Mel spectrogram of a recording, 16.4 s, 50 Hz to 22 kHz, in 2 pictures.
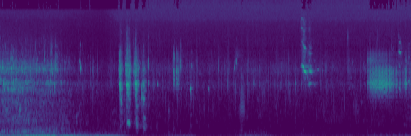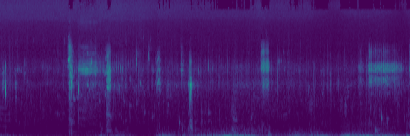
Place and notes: Amazonian Dolphins in the Rio Tefé, close to the community of Tauary. Recorded in September 2017.
Brazil, 19 September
